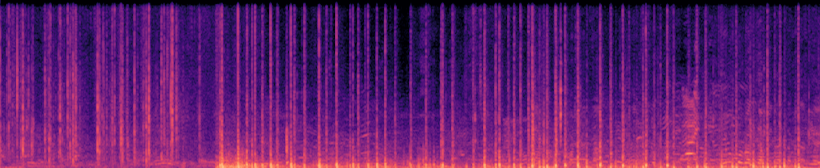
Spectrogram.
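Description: Children beating tapetanes, the black cylindrical Holy Week drums of Medina de Rioseco, with wooden sticks. A few scattered taps, then about three seconds in loud, rapid drumming from the whole group starts and keeps going.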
